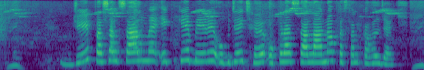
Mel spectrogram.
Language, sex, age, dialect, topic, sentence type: Maithili, male, 36-40, Eastern / Thethi, agriculture, statement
